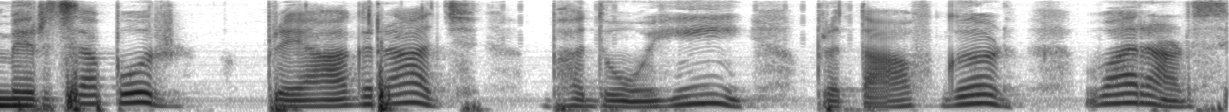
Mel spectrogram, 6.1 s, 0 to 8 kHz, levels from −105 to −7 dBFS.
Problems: none marked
